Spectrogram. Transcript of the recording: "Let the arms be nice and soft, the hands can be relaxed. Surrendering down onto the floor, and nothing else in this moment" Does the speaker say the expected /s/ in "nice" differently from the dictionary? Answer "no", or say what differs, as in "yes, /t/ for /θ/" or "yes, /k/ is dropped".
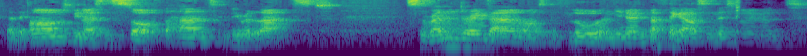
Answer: yes, /s/ is dropped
